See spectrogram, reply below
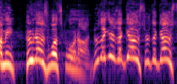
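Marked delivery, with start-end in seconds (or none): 1.4-2.4 terrified. Acted. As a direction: imitate people freaking out at a ghost. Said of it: "So they were terrified".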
